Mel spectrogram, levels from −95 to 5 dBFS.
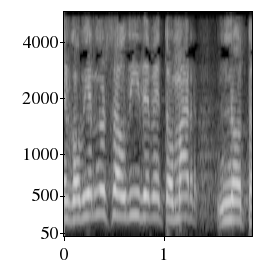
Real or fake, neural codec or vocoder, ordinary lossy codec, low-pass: real; none; none; 5.4 kHz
